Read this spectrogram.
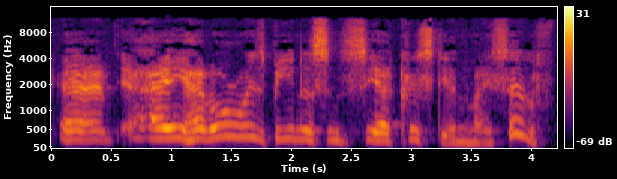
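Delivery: put-on slow, careful old lawyer, fading to a whisper; elderly lawyer. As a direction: weigh each word like a cautious solicitor.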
